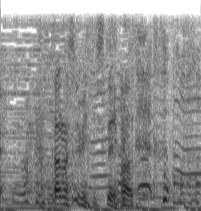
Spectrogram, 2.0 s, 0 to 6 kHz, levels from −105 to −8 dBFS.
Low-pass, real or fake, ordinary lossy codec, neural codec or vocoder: 5.4 kHz; real; none; none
